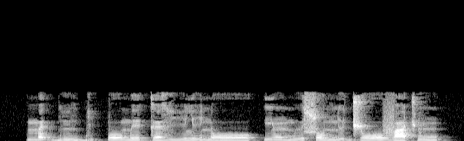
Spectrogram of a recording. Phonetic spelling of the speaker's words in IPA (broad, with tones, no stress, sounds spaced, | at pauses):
m ɛ˦ ɡ͡b ĩ˨ ɡ͡b i˨ k͡p oː˦ m eː˧ k ɛ˨ ɣ iː˨ l i˨˦ n oː˨ | j ũ˦ m ɨ˨ s o˦˨ ɲ ɨ˦ d͡ʒ oː˨˦ v a˨ t͡ʃ ũ˨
